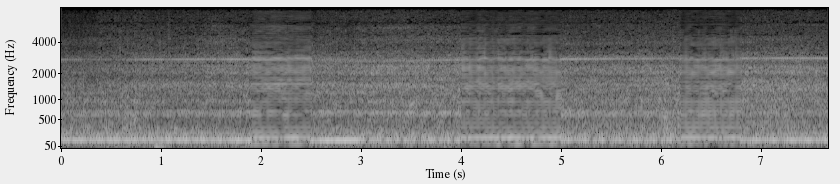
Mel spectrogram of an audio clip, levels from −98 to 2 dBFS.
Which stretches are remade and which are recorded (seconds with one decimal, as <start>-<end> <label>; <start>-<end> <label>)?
0.0-1.9 recorded; 1.9-2.5 remade; 2.5-4.0 recorded; 4.0-5.0 remade; 5.0-6.2 recorded; 6.2-6.8 remade; 6.8-7.7 recorded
